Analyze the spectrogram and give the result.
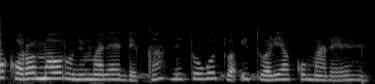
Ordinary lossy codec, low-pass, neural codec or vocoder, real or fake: none; 7.2 kHz; codec, 24 kHz, 6 kbps, HILCodec; fake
